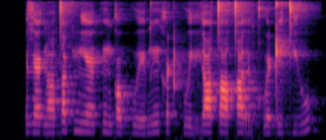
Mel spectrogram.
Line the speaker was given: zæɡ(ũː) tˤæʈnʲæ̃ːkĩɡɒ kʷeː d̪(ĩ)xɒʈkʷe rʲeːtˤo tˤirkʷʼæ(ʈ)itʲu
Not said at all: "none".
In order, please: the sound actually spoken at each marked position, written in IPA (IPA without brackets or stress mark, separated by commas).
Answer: ũ, ĩː, ʈ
